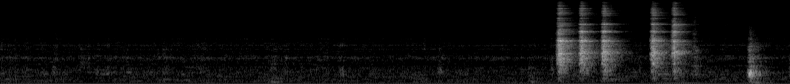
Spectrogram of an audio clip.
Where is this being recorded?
in a kitchen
